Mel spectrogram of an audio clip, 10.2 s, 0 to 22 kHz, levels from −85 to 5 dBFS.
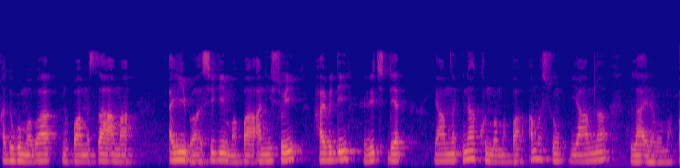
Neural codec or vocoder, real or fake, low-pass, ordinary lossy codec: none; real; 7.2 kHz; none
